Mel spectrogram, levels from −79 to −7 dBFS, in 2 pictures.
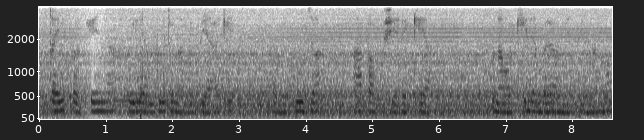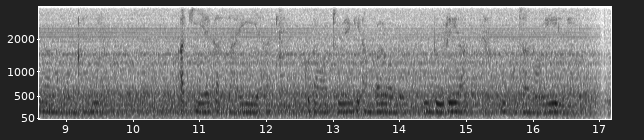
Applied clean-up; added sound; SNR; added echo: none; Microwave oven; -1 dB; none.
